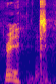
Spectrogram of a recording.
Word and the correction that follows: REIT: you need to, it's pronounced REIT. Okay.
